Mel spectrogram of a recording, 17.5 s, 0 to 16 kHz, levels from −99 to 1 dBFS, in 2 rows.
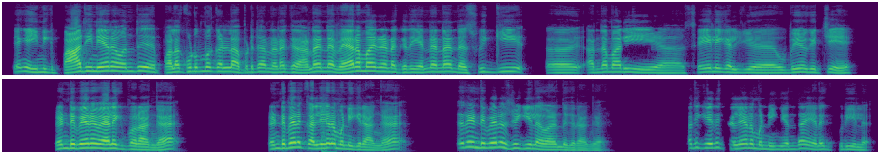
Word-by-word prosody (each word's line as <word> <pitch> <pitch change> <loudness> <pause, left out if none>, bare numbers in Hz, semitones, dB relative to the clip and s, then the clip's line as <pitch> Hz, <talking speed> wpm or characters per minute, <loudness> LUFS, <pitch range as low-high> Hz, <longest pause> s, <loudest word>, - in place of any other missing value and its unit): ஏங்க, 190 0 -1
இன்னிக்கி 155 -3 -5
பாதி 205 +1 +5
நேரம் 210 +1 +4
வந்து 195 +3 -3 0.2
பல 150 +3 +2
குடும்பங்கள்ல 185 -1 -1
அப்பிடி 155 +1 -5
தான் 175 -3 -1
நடக்குது. 160 -2 -1
ஆனா, 180 - +2
என்ன 185 - +2
வேறமாரி 210 +5 +5
நடக்குது. 155 -3 -2
என்னன்னா, 175 +3 0
இந்த 150 - -1
ஸ்விக்கி 170 +2 -7 0.4
அ - - -5 0.4
அந்த 150 +4 -4
மாரி 170 -1 0 0.3
அ - - -6 0.3
செயலிகள் 165 -2 -2 0.2
அ - - -3 0.2
உபயோகிச்சு 155 0 -3 1.0
2 200 +2 +4
பேரும் 215 -1 +8
வேலைக்குப் 190 -5 +5
போறாங்க. 130 -5 +1 1.1
2 200 +3 +2
பேரும் 240 -2 +6
கல்யாணம் 195 +2 +4
பண்ணிக்கிறாங்க. 140 -9 -2 0.9
2 240 -3 +3
பேரும் 240 -2 +4
ஸ்விக்கில 190 -4 -1
வாழ்ந்துக்கிறாங்க. 115 -6 -5 0.9
அதுக்கு 215 0 -2
எதுக்கு 215 -5 -9
கல்யாணம் 200 +1 -1
பண்ணிங்க 155 -2 -6
னு 165 +4 -7
தான் 185 -4 -1
எனக்கு 150 0 -6
புரியல. 145 -4 -7
175 Hz, 150 wpm, -23 LUFS, 150-195 Hz, 1.1 s, பேரும்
